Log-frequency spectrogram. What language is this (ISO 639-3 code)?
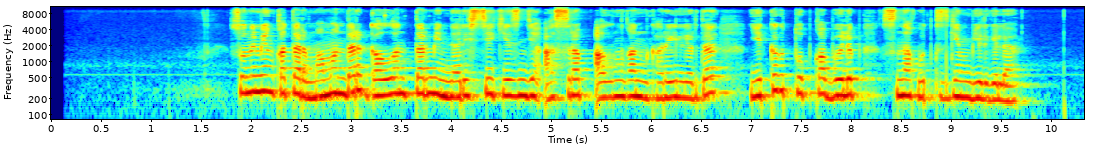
kaz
